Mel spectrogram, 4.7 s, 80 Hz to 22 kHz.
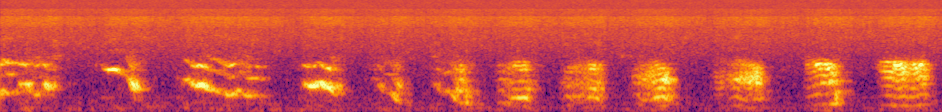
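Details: Cavalier King Charles Spaniel puppies from a Blenheim litter of six, two female and four male, born March 7–8 to Remy, in an indoor puppy pen: a steady run of about eleven short, high, squeaky whimpers, evenly spaced, roughly two per second.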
